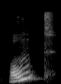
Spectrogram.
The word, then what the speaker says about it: hond: Oui, donc c'est hond. En néerlandais officiel aussi, le D à la fin, on prononce comme T, oui.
